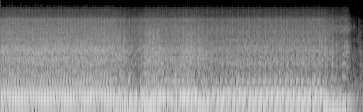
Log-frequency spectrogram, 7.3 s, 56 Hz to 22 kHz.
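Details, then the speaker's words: 1956 Chevy 150 with a 35-year-old V8, running after coil check with spark plugs not yet changed; deep steady burble holds an even idle about seven seconds, then shuts off cleanly: normal idle. "So anyway, we came here, we conquered, we got it running, changed the oil. We haven't done the spark plugs, but we solved the question if it's going to run."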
